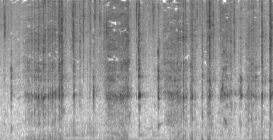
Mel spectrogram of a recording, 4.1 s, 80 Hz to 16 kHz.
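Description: A utility-knife blade shaves the edge of a solid, rectangular green bar of dry soap held in the hands, peeling off crumbly shavings. A steady run of dry, gritty scrapes carries a faint ringing tone near 1.3 kHz over a low rumble, with short, sharp crackling bursts throughout.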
